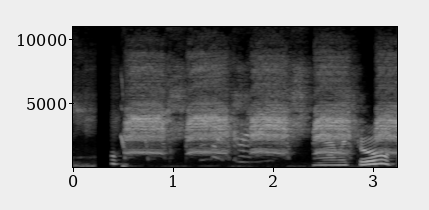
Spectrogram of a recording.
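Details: A talking pet rose-ringed parakeet (ringneck) speaks in a harsh, nasal voice, with about five rapid word-like bursts such as "mithu" and "miya mithu" and a gravelly falling phrase at the end.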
